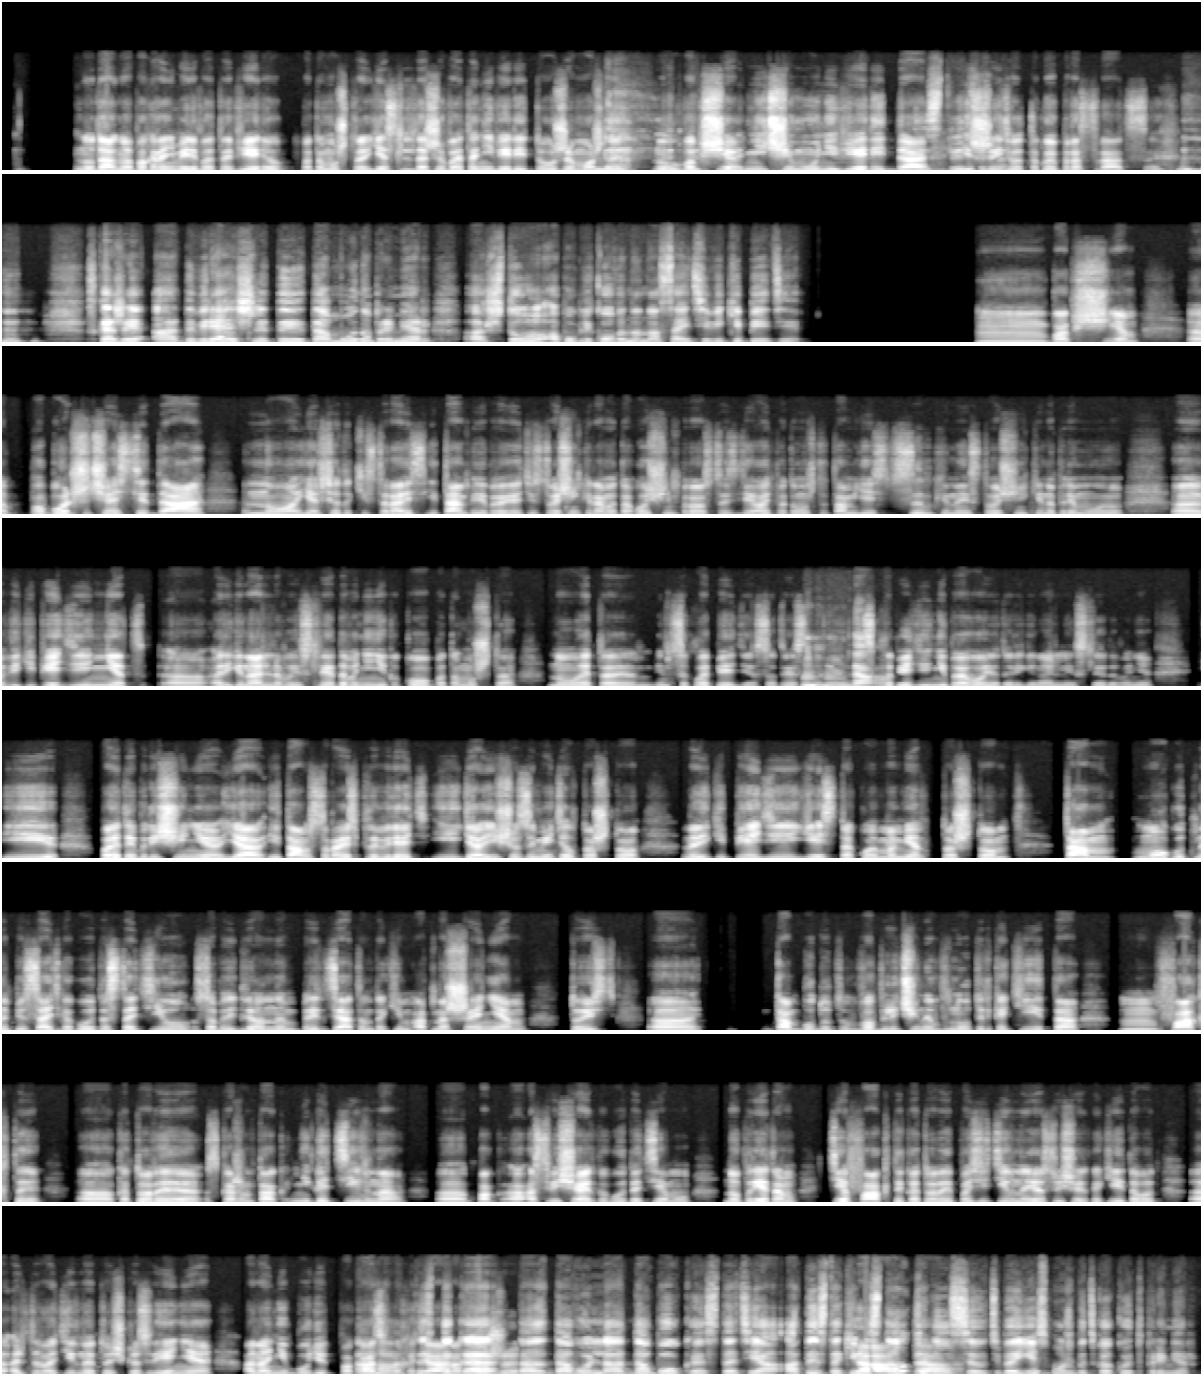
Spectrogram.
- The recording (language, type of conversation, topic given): Russian, podcast, Как вы проверяете достоверность информации в интернете?
- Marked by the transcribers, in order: tapping; laughing while speaking: "Да"; chuckle; other background noise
